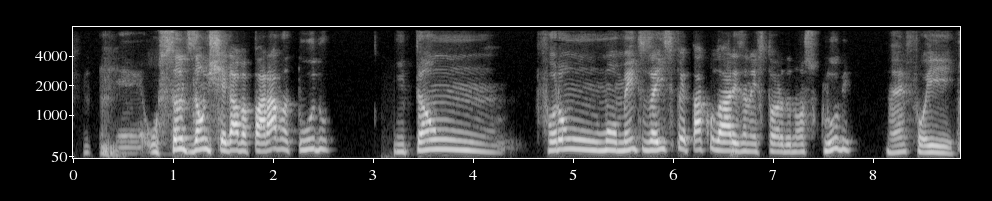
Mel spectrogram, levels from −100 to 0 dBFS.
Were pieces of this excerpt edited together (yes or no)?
no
